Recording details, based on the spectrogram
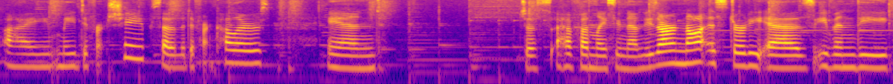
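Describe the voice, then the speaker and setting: A woman's voice: mid-range voice, unhurried, faint music behind. A woman hosting a casual craft tutorial, talking in a chatty, friendly way and laughing at herself now and then. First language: English; Polish is her second language. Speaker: craft channel host.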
